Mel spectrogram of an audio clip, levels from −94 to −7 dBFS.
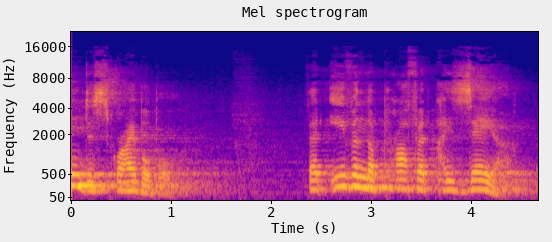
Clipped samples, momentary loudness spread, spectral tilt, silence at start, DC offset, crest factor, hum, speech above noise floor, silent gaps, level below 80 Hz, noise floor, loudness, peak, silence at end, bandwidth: under 0.1%; 16 LU; -5 dB/octave; 0 s; under 0.1%; 16 dB; none; 32 dB; none; -62 dBFS; -54 dBFS; -23 LUFS; -8 dBFS; 0 s; 14.5 kHz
